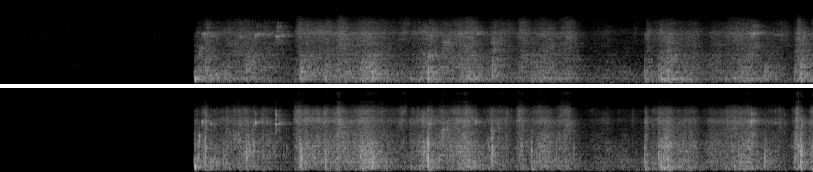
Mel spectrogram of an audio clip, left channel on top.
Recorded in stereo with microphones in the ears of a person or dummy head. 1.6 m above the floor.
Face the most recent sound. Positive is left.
turn(degrees=-65)  # may be behind; listen again after turning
